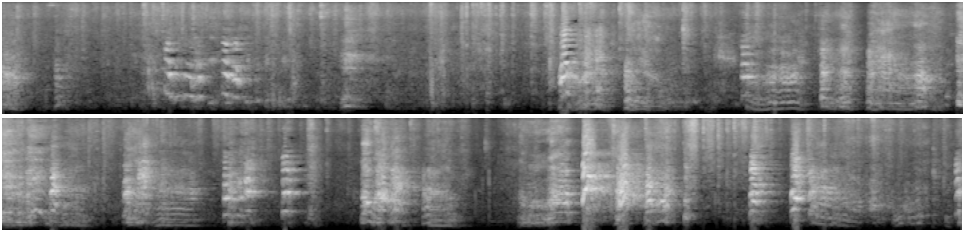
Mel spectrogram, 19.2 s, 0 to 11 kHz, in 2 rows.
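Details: On Christmas morning, 25 December 2012, two 4-year-old dogs, a male miniature Jack Russell and a female Jack Russell–Chihuahua cross, whine and give short excited yips while opening presents amid loud rustling and tearing of paper.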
